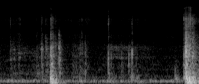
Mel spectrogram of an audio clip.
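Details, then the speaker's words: Toyota Avanza/Daihatsu Xenia All New left door after fixing glass that rattled on closing: two solid door thumps with glass half down, no clatter or buzz of loose glass afterward. Normal door glass. "Nah, ini alhamdulillah sudah selesai ya. Sudah bisa gak mengganggu lagi, sudah kedap suara dan tidak lagi apa namanya kayak ada tabrakan kaca, ada ceder."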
